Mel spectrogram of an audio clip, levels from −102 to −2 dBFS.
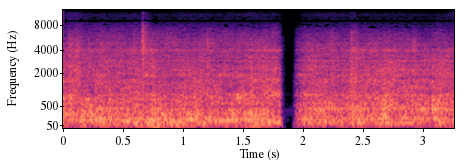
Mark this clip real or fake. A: fake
